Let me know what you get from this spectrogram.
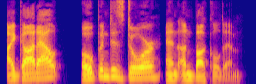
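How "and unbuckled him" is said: ordinary delivery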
